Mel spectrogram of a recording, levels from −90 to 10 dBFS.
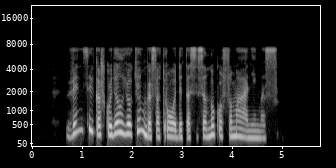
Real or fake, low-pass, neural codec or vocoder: fake; 7.2 kHz; codec, 16 kHz, 2 kbps, FunCodec, trained on LibriTTS, 25 frames a second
